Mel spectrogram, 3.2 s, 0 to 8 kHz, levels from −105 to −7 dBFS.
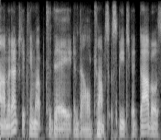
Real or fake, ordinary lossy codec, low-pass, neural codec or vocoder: fake; Opus, 16 kbps; 7.2 kHz; codec, 44.1 kHz, 3.4 kbps, Pupu-Codec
